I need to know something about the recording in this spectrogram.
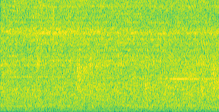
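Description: Steady, even background noise with no distinct event: the faint hiss and hum of the open-air surroundings picked up by the microphone.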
